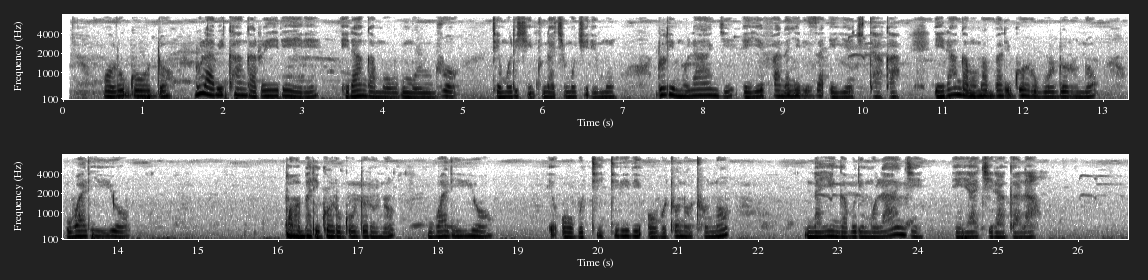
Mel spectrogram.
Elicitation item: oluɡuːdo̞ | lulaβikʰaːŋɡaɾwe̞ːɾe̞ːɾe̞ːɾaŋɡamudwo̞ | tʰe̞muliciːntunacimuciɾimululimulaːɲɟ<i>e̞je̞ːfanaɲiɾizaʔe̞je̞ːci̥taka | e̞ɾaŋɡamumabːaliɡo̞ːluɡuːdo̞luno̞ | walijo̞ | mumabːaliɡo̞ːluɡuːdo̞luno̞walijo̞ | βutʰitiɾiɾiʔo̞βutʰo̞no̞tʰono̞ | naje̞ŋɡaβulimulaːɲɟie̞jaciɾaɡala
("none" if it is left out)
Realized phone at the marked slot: i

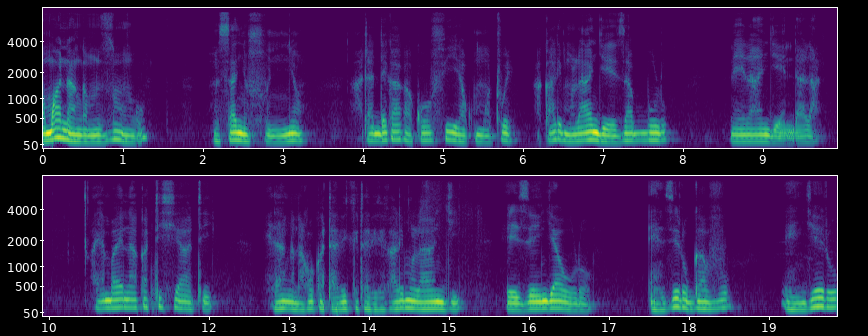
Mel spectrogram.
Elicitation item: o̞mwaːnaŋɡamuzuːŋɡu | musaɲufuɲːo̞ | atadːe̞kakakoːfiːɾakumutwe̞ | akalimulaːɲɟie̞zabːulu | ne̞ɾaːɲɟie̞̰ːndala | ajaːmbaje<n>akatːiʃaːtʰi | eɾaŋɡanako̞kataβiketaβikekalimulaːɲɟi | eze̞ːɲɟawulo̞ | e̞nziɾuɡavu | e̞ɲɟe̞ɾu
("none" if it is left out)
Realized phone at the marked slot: n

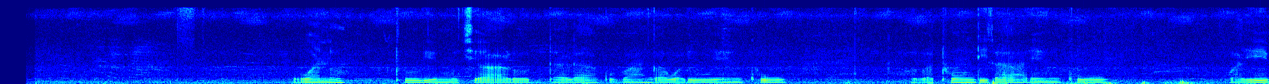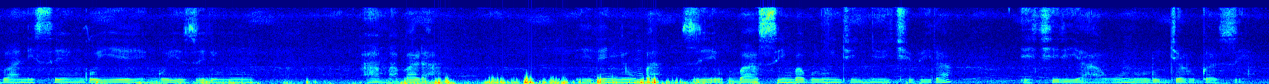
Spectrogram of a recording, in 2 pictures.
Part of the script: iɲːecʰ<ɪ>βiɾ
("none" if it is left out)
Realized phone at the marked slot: i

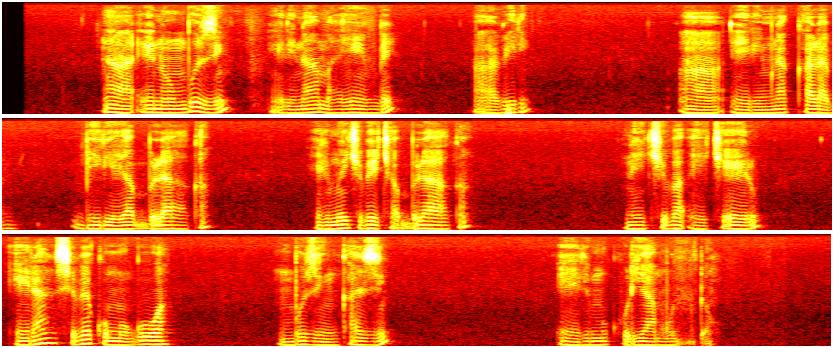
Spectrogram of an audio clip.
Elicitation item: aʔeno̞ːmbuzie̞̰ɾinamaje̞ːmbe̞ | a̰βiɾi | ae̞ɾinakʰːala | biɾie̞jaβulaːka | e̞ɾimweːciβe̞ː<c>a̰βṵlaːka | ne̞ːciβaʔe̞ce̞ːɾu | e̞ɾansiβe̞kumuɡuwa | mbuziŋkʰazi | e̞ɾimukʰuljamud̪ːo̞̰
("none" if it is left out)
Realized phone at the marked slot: c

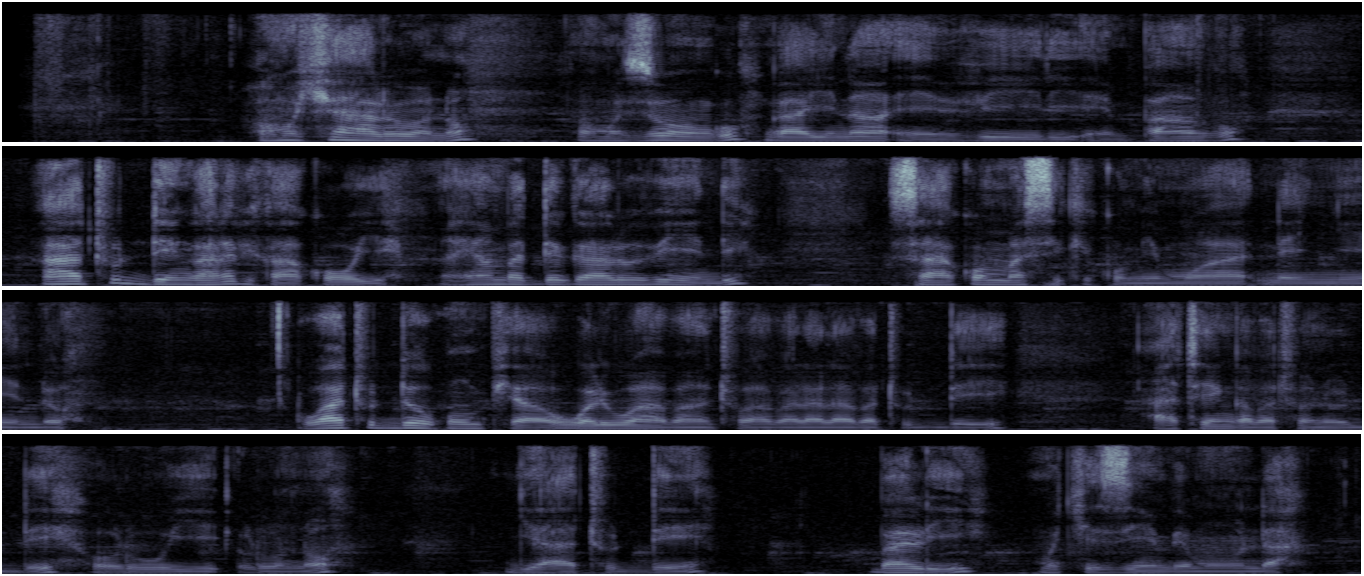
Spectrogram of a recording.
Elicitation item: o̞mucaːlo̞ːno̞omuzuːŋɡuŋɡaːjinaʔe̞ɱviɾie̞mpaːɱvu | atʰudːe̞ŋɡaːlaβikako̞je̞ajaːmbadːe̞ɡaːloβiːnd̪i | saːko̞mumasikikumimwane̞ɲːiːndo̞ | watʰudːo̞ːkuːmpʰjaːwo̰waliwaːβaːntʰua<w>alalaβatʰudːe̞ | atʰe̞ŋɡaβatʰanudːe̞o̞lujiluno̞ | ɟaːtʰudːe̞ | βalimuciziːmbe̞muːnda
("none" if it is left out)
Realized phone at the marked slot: β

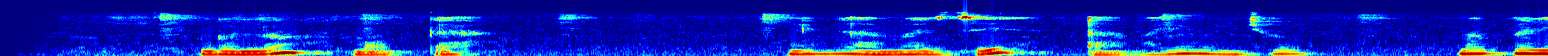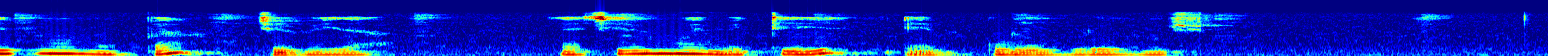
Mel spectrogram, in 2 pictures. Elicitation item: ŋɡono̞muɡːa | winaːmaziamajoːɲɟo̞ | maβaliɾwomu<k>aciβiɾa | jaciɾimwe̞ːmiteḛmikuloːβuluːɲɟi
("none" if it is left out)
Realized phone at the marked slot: ɡ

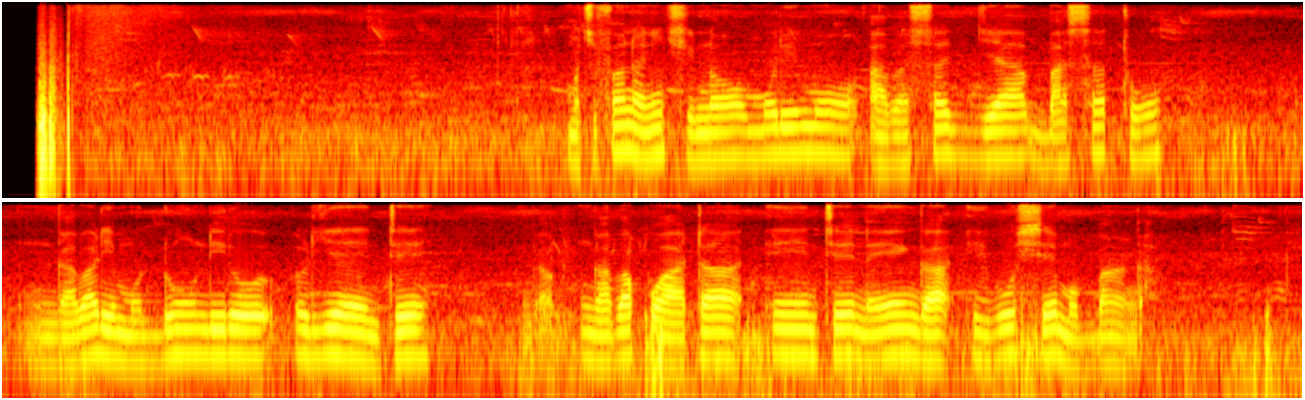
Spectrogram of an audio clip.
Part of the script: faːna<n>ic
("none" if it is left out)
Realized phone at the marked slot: n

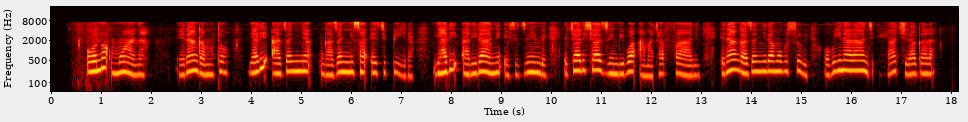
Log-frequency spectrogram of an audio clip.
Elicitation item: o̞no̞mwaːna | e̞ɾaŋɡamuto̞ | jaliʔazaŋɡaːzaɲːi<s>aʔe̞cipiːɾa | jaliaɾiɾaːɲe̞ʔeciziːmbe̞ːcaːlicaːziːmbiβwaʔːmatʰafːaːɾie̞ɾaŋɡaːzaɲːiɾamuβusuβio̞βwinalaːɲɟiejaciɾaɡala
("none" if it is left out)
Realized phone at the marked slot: s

